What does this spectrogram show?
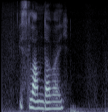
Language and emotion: Russian, neutral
